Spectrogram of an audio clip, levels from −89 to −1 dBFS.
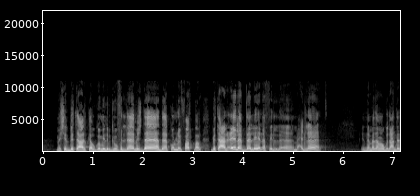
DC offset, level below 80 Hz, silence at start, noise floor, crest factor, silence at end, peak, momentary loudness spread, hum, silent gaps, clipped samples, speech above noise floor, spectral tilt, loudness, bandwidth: under 0.1%; -74 dBFS; 0.25 s; -70 dBFS; 18 dB; 0 s; -8 dBFS; 12 LU; none; none; under 0.1%; 43 dB; -4.5 dB/octave; -27 LUFS; 10.5 kHz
